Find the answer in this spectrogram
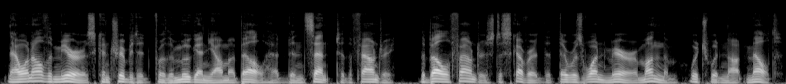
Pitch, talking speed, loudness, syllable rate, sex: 105 Hz, 235 wpm, -19 LUFS, 6.5 syllables/s, male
